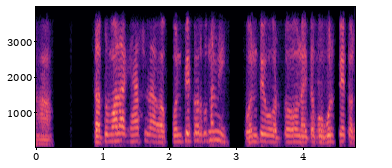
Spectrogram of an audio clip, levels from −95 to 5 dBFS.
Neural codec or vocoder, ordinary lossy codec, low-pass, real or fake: vocoder, 24 kHz, 100 mel bands, Vocos; Opus, 64 kbps; 3.6 kHz; fake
